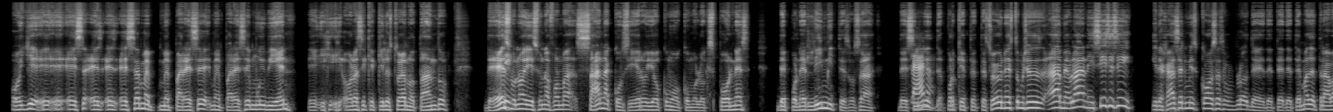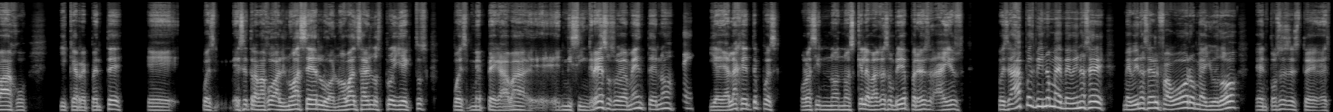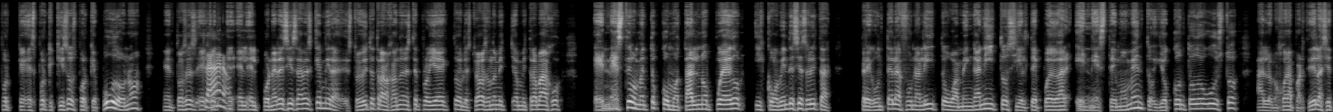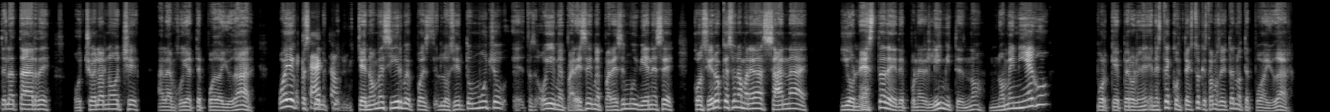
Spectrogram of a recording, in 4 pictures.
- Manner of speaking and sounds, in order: none
- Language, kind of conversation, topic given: Spanish, advice, ¿En qué situaciones te cuesta decir "no" y poner límites personales?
